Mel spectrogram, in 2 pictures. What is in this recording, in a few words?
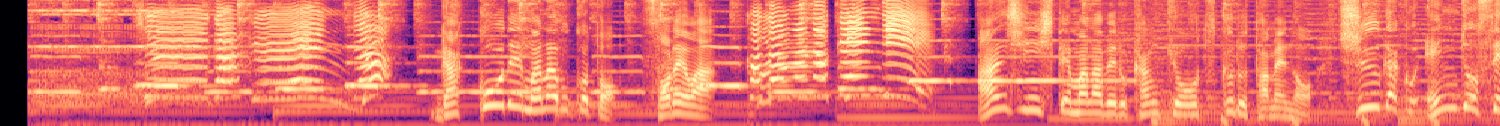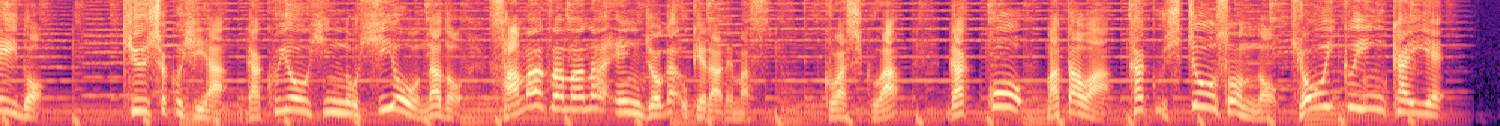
radio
